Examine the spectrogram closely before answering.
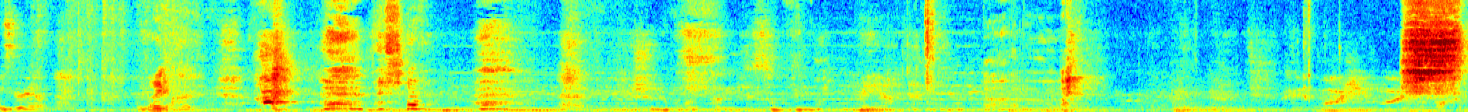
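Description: A young woman talks and laughs close by, breathing hard.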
